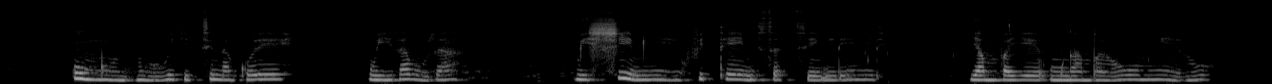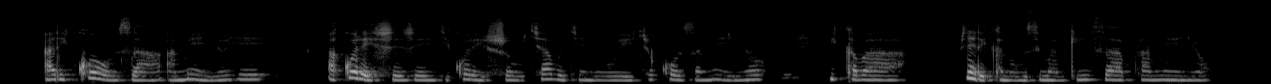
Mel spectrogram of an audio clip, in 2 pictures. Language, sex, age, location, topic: Kinyarwanda, female, 18-24, Kigali, health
